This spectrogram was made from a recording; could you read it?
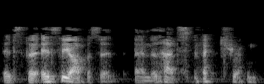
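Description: A man's voice: on the low side, moderate pace, breathy edge. A man in his forties hosting a podcast interview, rambling casually with frequent laughs and restarts. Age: 40s. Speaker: podcast host. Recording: dull lo-fi sound.

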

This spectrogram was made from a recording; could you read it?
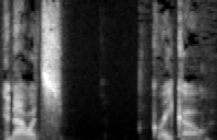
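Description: Husky man hosting a podcast. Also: medium pitch, lively intonation, extremely slow, pushed and bright, dry recording. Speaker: podcast host. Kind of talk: casual industry podcast talk.

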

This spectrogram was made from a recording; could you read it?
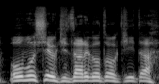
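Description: An actor playing a blunt, sceptical samurai companion with archaic warrior speech in a radio drama. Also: male voice, fairly high pitch, darkish tone. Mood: sceptical, teasing.

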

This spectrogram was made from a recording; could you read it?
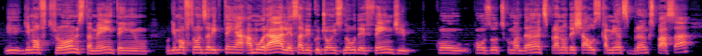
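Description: A man's voice: fairly high pitch, level tone, normal speed, hardly any pauses, soft background music. A Brazilian man talking casually as a podcast guest about his creative work, enthusiastic and often repeating phrases as he explains.

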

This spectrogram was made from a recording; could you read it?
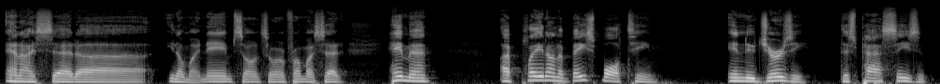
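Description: A middle-aged man telling stories casually as a sportscaster, rambling and candid, with animated, salty talk and repeated phrases for emphasis. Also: mid-range voice, a little slow, no echo, clean studio sound. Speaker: sportscaster and podcast host.

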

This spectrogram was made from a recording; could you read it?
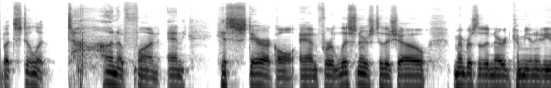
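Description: A man chatting as a podcast guest, explaining things in an enthusiastic, rambling way. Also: lowish voice. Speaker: podcast guest, voice of an audio show. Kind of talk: casual conversational interview.

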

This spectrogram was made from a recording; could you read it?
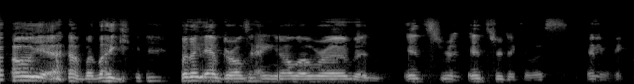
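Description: A medium-pitched American man co-hosts a casual podcast while nursing a cold. His talk is blunt and full of slang. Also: moderate pace, fairly bright tone, poor audio. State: has a cold. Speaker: podcast co-host. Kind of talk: casual chat.

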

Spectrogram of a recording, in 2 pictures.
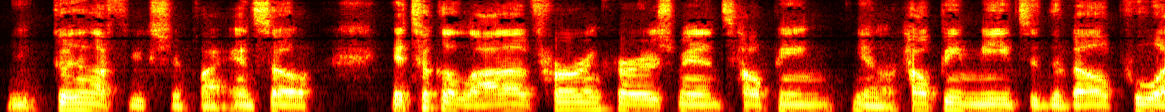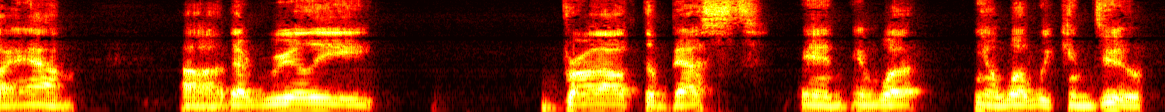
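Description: A middle-aged man from Hawaii, a school principal, answering interview questions in an earnest, halting way with many fillers. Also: fairly low pitch, fairly even intonation, fairly bright tone, breathy edge, dry recording, rough recording.

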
